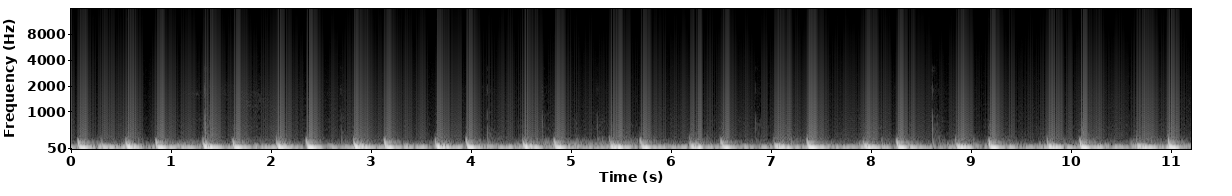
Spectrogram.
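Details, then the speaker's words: Adult's own heartbeat via Littmann CORE Bluetooth digital stethoscope after espresso: steady low thumps about 70 a minute, slightly uneven, mostly 70–75 with occasional brief jumps to 80–85, beats stronger than before coffee; normal heart sounds. "per minute doesn't seem to have changed too much. Sounds like my heart's just beating a little bit stronger."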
